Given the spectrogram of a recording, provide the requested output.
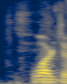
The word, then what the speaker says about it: Walter: Walter. Okay. Mais ça se prononce à l'alsacienne.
